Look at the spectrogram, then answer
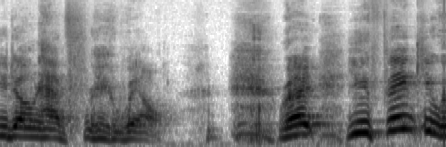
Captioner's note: laughs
